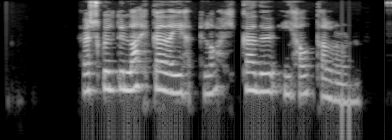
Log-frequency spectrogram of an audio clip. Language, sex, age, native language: Icelandic, female, 60-69, Icelandic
